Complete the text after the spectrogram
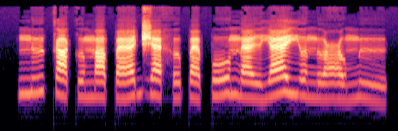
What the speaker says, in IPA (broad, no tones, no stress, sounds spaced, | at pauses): n ʉ k a k ɵ m a p æ d͡ʒ æ h ɵ p æ p o n æ ɪ̯ j æ j ə n ɵ ʕ ʊ m ʉ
